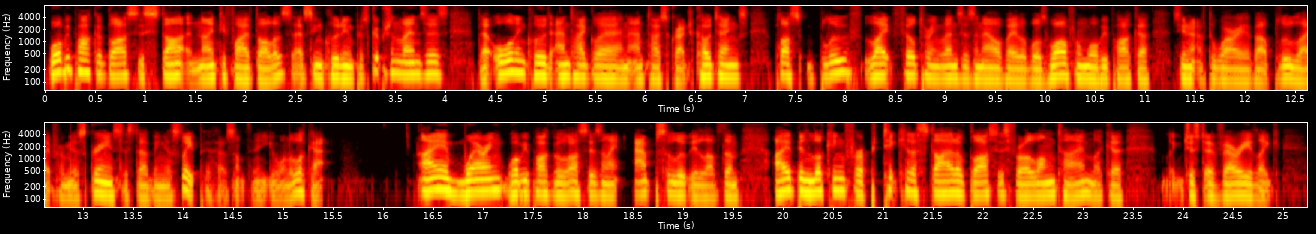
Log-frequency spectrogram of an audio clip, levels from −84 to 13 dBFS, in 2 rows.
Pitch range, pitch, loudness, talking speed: 115-140 Hz, 130 Hz, -21 LUFS, 200 wpm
